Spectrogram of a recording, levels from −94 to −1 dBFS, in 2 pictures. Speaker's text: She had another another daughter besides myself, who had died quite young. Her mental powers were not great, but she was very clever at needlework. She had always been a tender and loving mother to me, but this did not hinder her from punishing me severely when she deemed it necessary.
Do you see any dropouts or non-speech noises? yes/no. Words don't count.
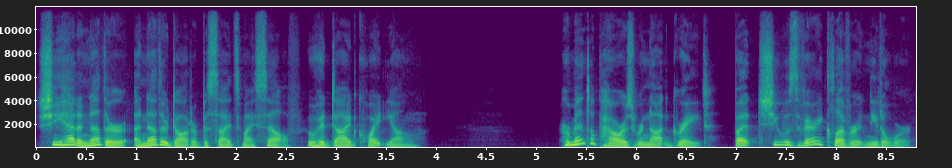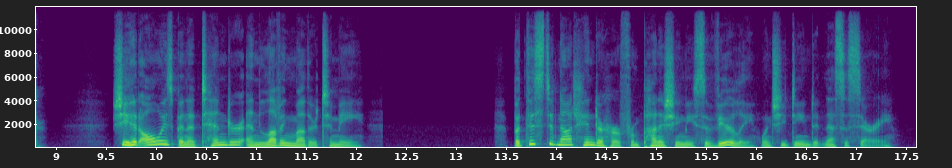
no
